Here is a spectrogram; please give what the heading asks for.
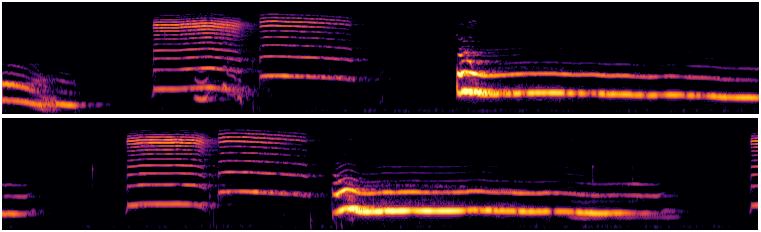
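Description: A Shih Tzu howls in long, wavering tones that start high and slide gently downward.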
